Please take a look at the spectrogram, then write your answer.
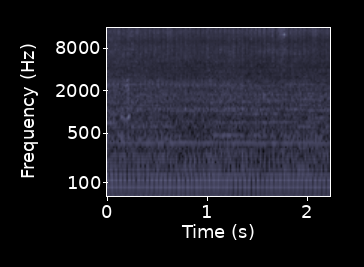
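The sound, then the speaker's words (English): A steady, droning engine exhaust noise recorded with the microphone held close to the exhaust, with a low, even rumble and a faint hiss above it, holding constant and fairly loud for the whole stretch with no talking. “Let me hold the mic closer to the exhaust.”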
